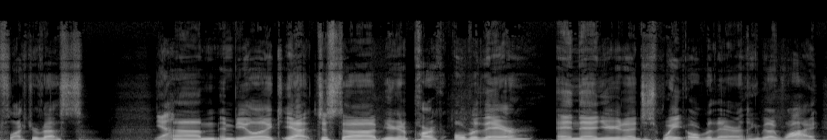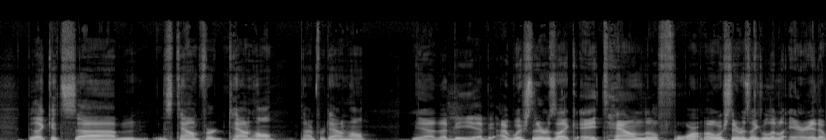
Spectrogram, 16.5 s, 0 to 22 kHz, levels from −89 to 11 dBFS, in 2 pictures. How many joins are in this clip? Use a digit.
1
